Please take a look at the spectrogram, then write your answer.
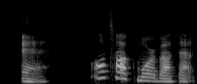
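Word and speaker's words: へ: Anyway, the point that I'm trying to make is that in uchi e iku, that he, it looks like he, but it's always going to be pronounced e.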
